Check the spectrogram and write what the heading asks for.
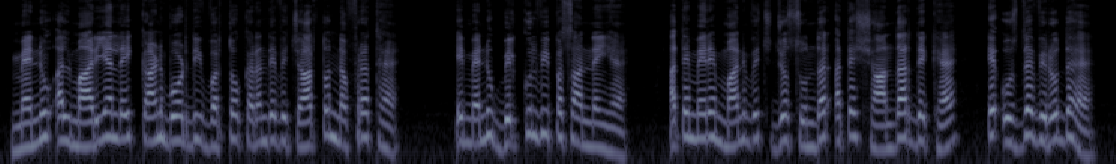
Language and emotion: Punjabi, disgusted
